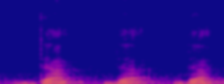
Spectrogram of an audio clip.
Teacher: Place of articulation, الداء بيطلع من عند alveolar. The narrowing of the vocal tract involves the tongue tip and the alveolar ridge. يعني مقدمة اللسان بتصيب المنطقة اللي اسمها جسر الأسنان اللي هي alveolar ridge. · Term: oral stop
